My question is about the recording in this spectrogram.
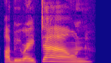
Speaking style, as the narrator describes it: called out

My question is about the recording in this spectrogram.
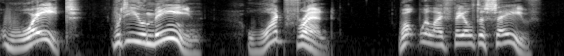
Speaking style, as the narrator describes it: I cried

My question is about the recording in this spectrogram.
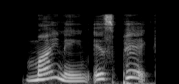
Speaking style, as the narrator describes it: mouse yelled

